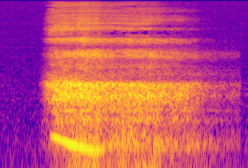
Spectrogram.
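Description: A single long, deep breath, drawn in and slowly let out as a heavy sigh, close to the microphone and alone after a moment of silence.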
